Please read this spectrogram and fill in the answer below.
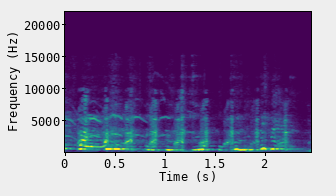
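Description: Laughter in quick, repeated bursts of about four to five a second.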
